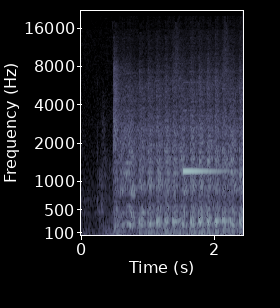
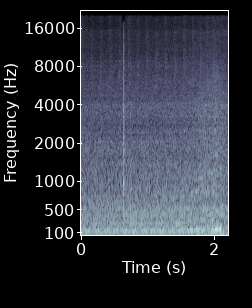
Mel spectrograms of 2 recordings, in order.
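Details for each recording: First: 2014 Audi Q7 3.0 L diesel with rough running, shaking and power loss (P0087 low rail pressure, P0272 cylinder 4 balance), cranking under scope test: even compression pulses about 3–4 per second with no knocks. Mechanically healthy engine. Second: 2014 Audi Q7 3.0L diesel with codes P0272 cylinder 4 contribution/balance and P0087 fuel rail pressure too low, idling after codes cleared: lumpy, uneven thump with severe shaking, one cylinder misfiring, power loss reported.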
